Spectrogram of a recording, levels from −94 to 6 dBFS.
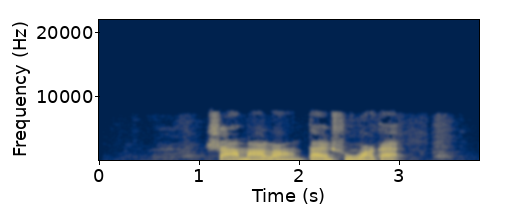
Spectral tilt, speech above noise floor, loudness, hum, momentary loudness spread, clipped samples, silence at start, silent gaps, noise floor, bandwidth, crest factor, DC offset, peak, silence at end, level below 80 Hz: -5.5 dB/octave; 60 dB; -16 LUFS; none; 5 LU; under 0.1%; 1.1 s; none; -76 dBFS; 8 kHz; 16 dB; under 0.1%; -2 dBFS; 0.8 s; -64 dBFS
